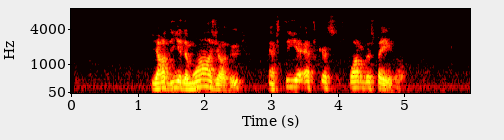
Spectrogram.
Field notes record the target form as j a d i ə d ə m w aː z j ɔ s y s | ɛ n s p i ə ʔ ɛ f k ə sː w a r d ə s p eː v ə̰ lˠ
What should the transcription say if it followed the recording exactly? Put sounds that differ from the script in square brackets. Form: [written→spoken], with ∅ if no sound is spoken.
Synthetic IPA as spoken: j a d i ə d ə m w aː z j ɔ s y [s→t] | ɛ n s [p→t] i ə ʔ ɛ f k ə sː w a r d ə s p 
